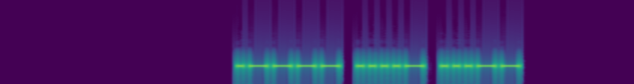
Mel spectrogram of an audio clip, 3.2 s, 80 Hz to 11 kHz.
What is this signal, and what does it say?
Morse code, heard as a keyed tone, about 40 wpm, 700 Hz. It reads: 143
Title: Numbers - 3-Digit 40wpm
